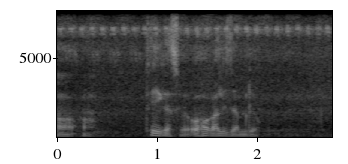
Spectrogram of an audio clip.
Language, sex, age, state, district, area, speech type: Assamese, male, 30-45, Assam, Goalpara, urban, spontaneous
